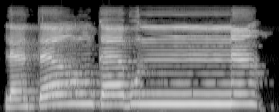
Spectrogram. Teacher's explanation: La tarkabunna, nun bertasydid dibaca dengung sempurna.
